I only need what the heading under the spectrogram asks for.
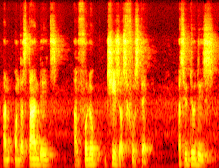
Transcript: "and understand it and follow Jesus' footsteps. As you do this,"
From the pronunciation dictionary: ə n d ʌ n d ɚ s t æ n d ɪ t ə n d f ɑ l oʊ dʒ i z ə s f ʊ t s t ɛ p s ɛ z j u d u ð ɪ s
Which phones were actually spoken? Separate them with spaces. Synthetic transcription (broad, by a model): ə n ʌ n d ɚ s t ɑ n d ɪ t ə n f ɑ l oʊ dʒ i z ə s f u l s t ɛ p ɑ s j u d u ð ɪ s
